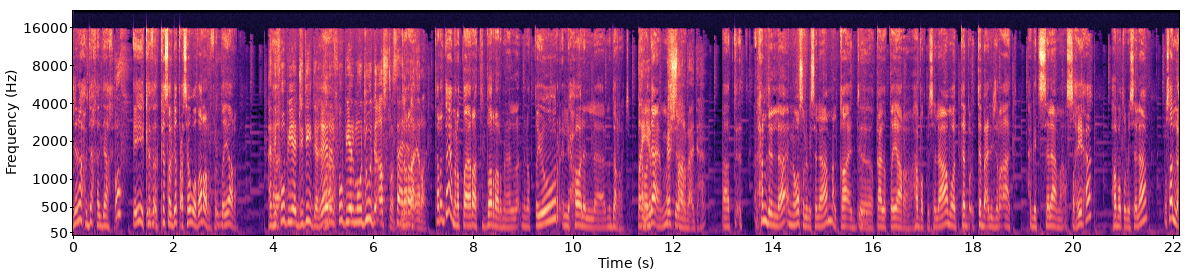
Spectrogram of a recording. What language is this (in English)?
Arabic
